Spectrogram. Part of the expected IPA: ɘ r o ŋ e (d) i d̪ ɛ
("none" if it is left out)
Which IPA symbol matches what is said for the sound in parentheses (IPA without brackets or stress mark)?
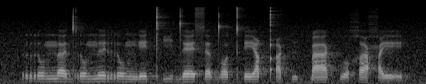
tʼ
